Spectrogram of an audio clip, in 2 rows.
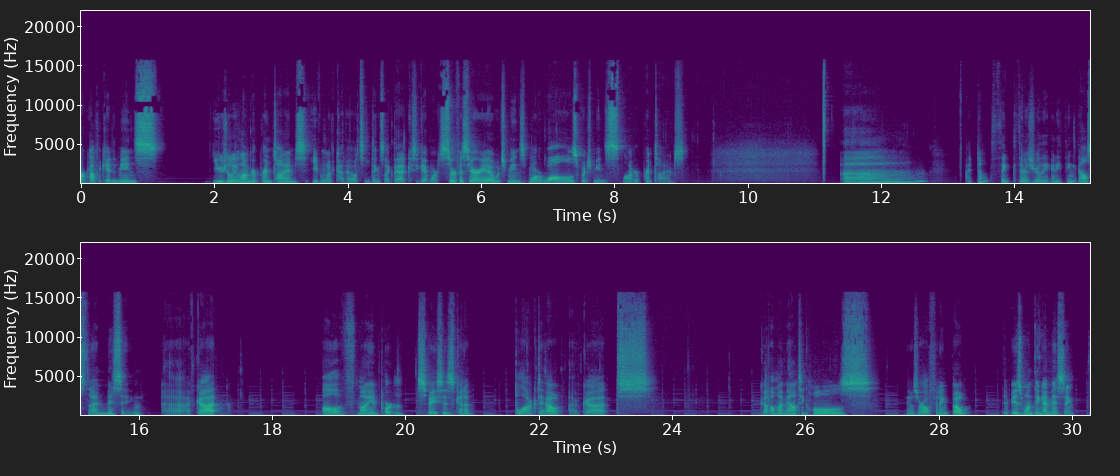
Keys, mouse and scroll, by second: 4.3 middle click, 9.5 middle click, 10.8-11.3 scroll up 4, 11.6 middle click, 11.8-12.1 scroll down 2, 13.3-16.9 middle drag, 17.5-19.4 middle drag, 19.9-22.4 middle drag, 22.9-24.2 middle drag, 25.7 middle click, 27.0 middle click, 29.4 click.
